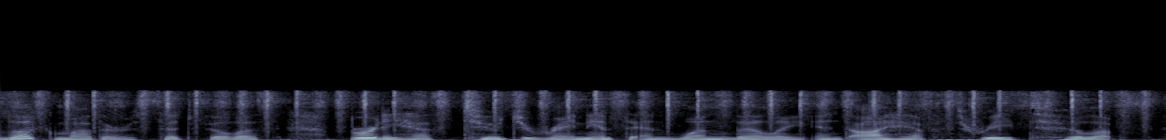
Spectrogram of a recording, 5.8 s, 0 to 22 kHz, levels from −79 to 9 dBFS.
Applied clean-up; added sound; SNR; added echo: none; Rattle (instrument); 11 dB; none.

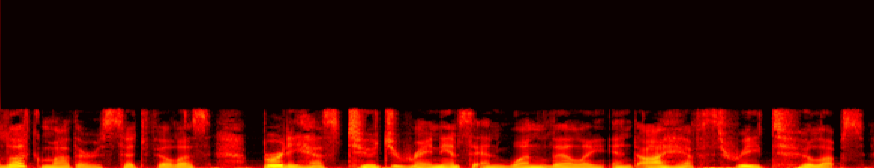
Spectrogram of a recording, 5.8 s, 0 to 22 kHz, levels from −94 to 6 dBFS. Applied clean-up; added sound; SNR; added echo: none; none; none; none.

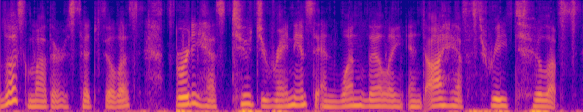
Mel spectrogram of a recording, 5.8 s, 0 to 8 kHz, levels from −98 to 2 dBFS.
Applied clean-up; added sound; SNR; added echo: neural separator model SepFormer DNS4.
